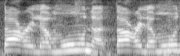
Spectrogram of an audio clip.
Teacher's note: منہ پہ واو مدہ ہو رہا ہے، واو ساکن سے پہلے پیش ہے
